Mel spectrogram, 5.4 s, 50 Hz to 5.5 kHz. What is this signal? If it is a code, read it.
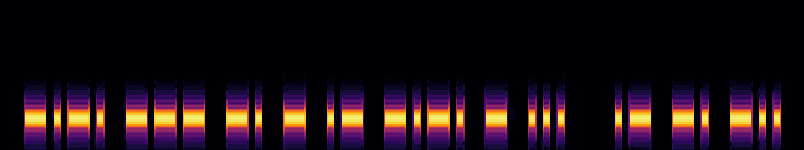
Morse code, heard as a keyed tone, about 25 wpm, 600 Hz. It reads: CONTACTS AND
